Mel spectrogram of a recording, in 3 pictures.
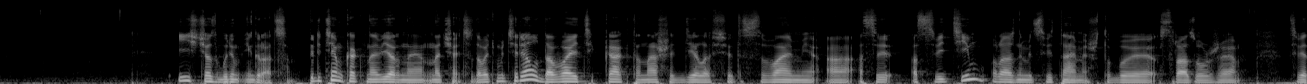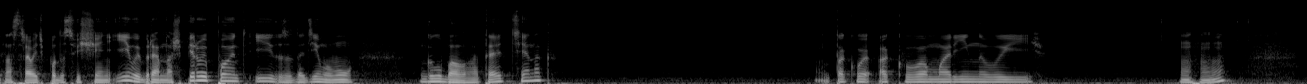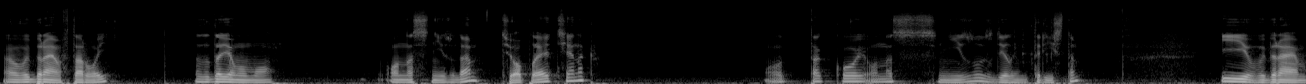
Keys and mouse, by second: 16.0-27.4 drag, 35.5-37.9 drag, 36.6 KP_0.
